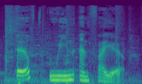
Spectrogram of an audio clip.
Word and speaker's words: Earth, Wind and Fire: Donc c'était Earth, Wind and Fire.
